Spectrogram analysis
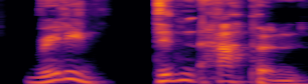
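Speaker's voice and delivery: normal talking voice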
